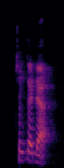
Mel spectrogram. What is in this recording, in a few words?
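"cengkadak", Malay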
